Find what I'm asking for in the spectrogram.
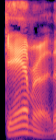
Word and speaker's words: Gamera: Gamera, there you go. That's how you say it. – Yeah, it's Gamera. – It's like game with an R and A.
